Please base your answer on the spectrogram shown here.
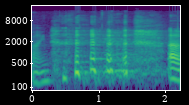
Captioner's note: laughter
